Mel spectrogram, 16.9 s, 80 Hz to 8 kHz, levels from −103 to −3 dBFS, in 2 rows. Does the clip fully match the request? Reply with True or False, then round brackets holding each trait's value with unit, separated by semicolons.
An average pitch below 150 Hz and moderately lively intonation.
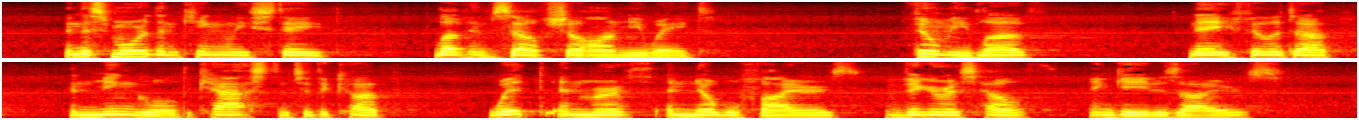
False (135 Hz; 1.7 semitones)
